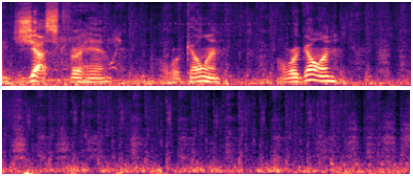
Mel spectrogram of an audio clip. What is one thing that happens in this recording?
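Footsteps run over gravel.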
